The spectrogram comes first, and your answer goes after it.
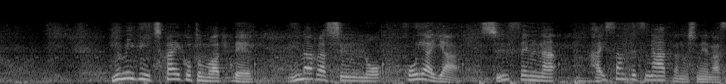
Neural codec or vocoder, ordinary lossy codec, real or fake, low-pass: codec, 16 kHz, 1.1 kbps, Voila-Tokenizer; none; fake; none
